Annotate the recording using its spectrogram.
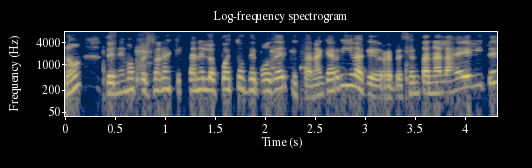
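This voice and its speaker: Recorded dry and close with no echo, a man speaks with ordinary pitch variation. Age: 30s. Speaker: constituent assembly candidate. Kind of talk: interview.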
